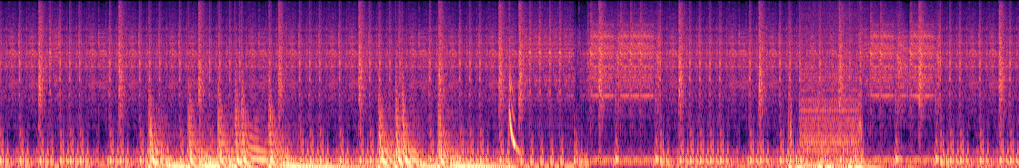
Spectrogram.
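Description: Eurorack modular synthesizer playing an IDM-style electronic beat: drum and percussion modules (VPME quad drum, SSF percussion) with a synth voice from Schlappi Three Body and Boundary modules. The rhythm is varied live through an IDUM gate processor. There is a brief falling tone about five seconds in and a fast stutter near the eight-second mark.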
